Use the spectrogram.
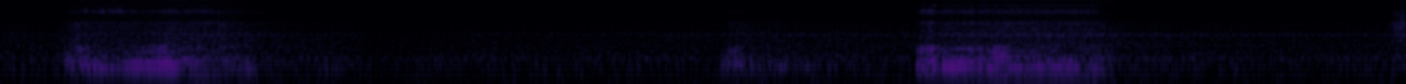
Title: Snoring dog with green eyes!!!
